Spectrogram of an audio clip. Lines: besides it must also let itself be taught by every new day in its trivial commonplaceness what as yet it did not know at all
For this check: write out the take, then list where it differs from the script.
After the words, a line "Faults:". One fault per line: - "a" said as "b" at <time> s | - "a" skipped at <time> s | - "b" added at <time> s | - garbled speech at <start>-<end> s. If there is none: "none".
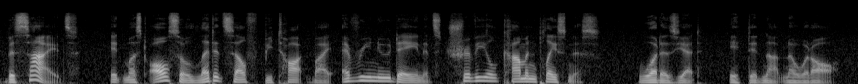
besides it must also let itself be taught by every new day in its trivial commonplaceness what as yet it did not know at all
Faults:
none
